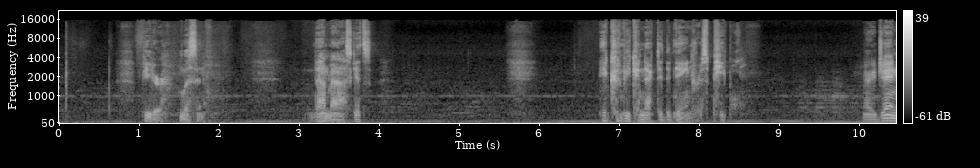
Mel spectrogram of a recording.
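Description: A man speaks calmly and seriously, close by.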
